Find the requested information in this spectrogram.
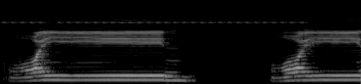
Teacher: गैन हलक के ऊपर वाले हिस्से से अदा होगा जो मुंह की जानिब है।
